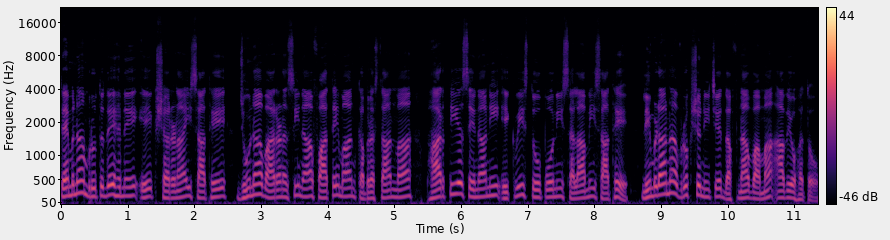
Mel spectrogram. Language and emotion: Gujarati, neutral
